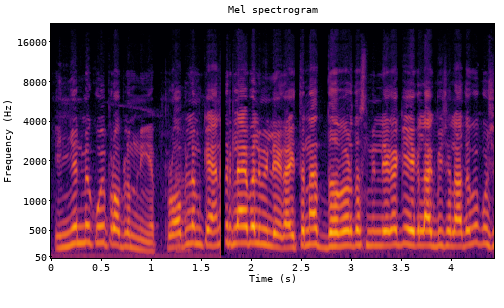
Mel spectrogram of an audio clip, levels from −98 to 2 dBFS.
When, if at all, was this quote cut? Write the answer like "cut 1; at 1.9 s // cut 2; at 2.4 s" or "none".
cut 1; at 1.8 s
